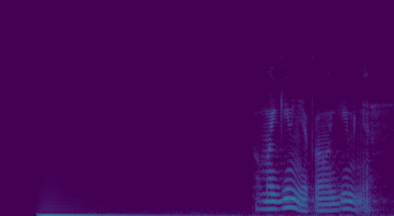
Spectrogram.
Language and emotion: Russian, neutral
